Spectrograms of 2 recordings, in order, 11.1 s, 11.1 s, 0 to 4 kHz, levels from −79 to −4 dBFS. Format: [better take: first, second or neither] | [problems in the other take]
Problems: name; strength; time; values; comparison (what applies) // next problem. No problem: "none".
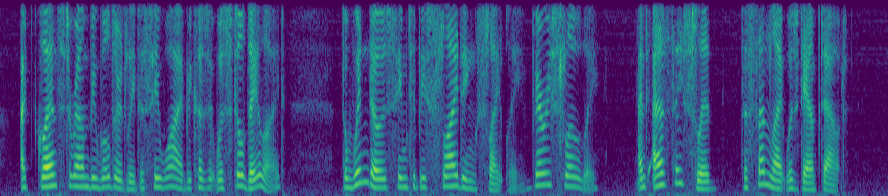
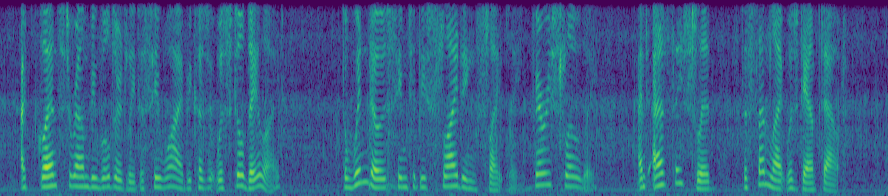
first | background sound (Tools); 16 dB below the speech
